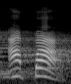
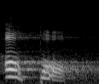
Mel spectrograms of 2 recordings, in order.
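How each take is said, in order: First: The vowels are pronounced as a sounds. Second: The vowels are pronounced as o sounds. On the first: This is the listener's dialect. "Jenengan apa?" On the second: This is the speaker's own dialect. "dirubah kabeh dadi o"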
